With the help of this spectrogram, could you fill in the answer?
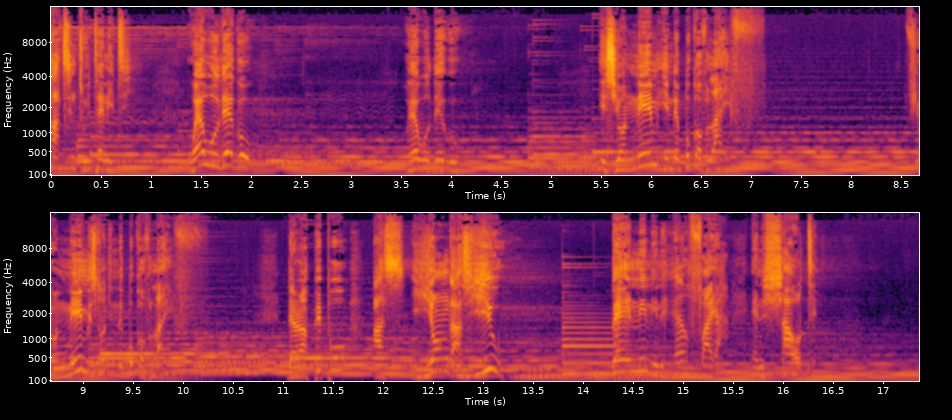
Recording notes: Encounter Service. Preached at the Qodesh.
